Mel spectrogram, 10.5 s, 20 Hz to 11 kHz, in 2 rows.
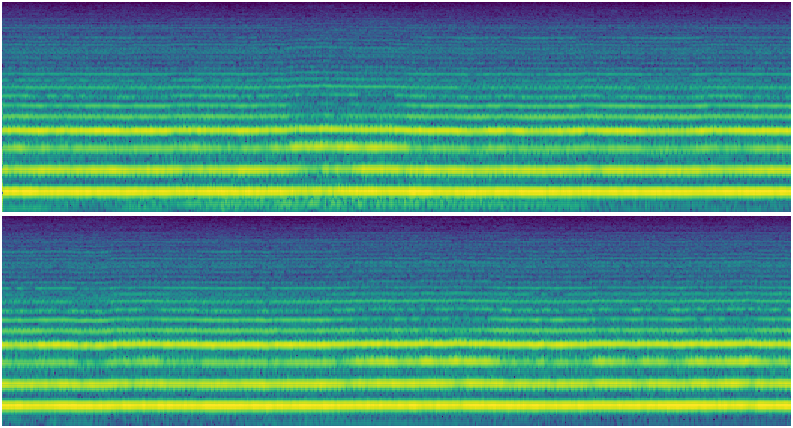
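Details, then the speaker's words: Older Federal Signal Model 2 siren (old CD box), Princeton NE, alert test: held wail stays fairly low with slight waver, never winding up to full speed; owner suspects worn brushes. "holy crap man that thing needs some help oh my gosh that model that poor model too that thing needs some serious help that thing is sick"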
